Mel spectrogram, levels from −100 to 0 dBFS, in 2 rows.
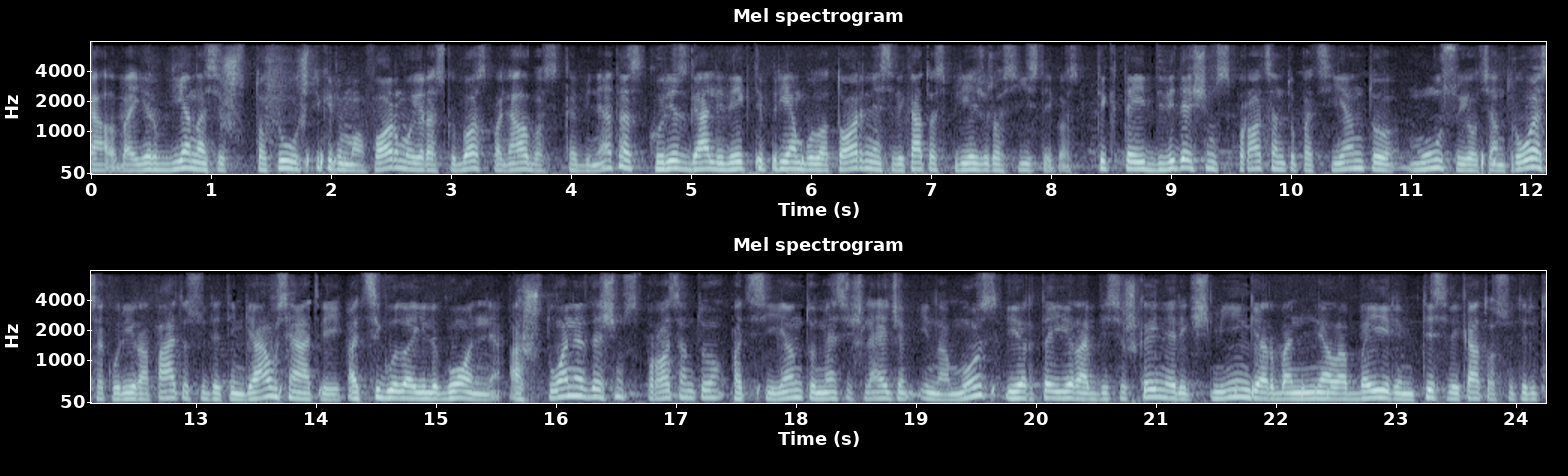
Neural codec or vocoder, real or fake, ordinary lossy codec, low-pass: none; real; AAC, 32 kbps; 7.2 kHz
